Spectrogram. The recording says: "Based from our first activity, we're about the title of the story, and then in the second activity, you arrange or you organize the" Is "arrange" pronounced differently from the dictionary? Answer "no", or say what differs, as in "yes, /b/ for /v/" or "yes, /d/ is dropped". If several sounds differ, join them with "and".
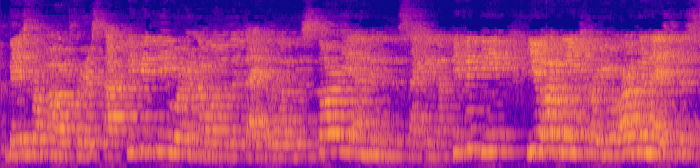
yes, /n/ is dropped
